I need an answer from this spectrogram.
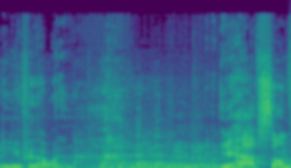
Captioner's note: laughter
